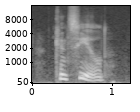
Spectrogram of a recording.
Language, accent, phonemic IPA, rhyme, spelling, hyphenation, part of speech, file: English, US, /kənˈsiːld/, -iːld, concealed, con‧cealed, verb / adjective, En-us-concealed.ogg
- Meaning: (verb) simple past and past participle of conceal; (adjective) Hidden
